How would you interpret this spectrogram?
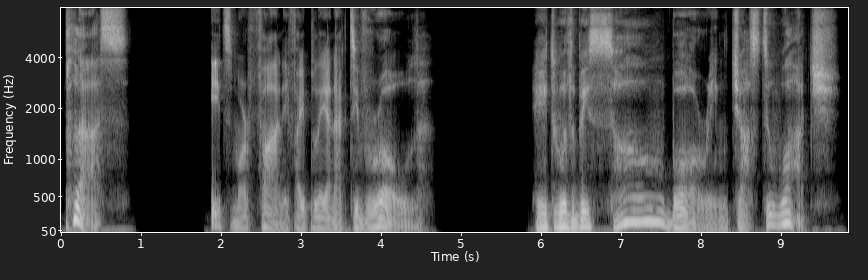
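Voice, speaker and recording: Slow, gravelly, taunting killer. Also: male voice, rumbling low, big pitch swings, a bit bright, exaggerated voice. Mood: playful menace. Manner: mocking, teasing, drawn-out delivery with sinister chuckles. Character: sadistic, playful serial killer taunting a detective. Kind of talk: ASMR roleplay acting.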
